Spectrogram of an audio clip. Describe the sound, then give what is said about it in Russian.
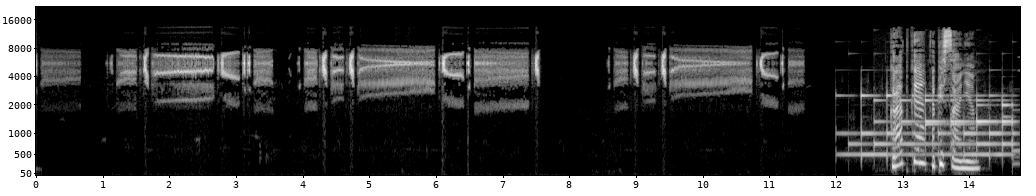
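A Menzbier's pipit, a small passerine bird of the Amur basin, sings a series of high, thin, buzzy phrases separated by brief pauses. Near the end a short burst of a different, layered ringing tone takes over. “Птицы бассейна Амура - конёк Мензбира”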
